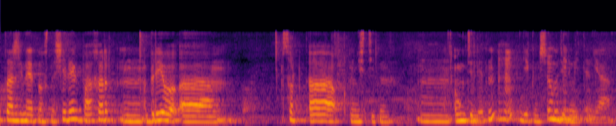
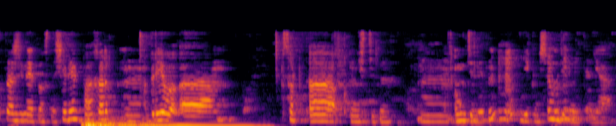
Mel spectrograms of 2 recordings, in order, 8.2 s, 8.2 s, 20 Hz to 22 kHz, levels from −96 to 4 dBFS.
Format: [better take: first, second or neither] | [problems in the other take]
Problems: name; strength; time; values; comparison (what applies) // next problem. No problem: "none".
first | noise reduction (classical method WPE with log-MMSE)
